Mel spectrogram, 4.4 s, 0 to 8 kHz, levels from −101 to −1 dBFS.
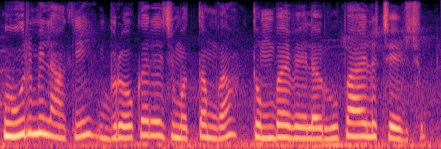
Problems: none marked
